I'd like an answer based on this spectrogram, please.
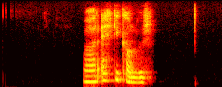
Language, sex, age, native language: Icelandic, female, 50-59, Icelandic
